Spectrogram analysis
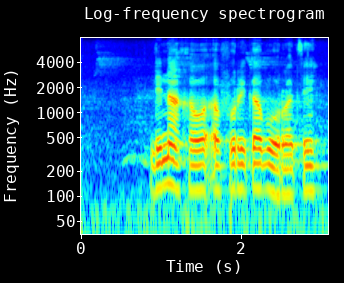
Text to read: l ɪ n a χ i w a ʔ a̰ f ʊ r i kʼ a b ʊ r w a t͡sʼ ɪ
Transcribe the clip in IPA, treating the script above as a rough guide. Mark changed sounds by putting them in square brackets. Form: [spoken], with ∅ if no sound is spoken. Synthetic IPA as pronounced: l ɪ n a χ [a] w a ʔ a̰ f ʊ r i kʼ a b ʊ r w a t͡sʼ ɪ

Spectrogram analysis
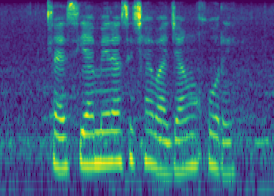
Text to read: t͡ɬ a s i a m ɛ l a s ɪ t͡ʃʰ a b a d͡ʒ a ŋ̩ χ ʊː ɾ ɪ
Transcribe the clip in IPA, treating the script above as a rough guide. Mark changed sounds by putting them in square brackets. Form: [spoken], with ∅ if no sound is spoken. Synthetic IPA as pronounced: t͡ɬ a s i a m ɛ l a s ɪ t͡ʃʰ a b a d͡ʒ a ŋ̩ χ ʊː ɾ ɪ

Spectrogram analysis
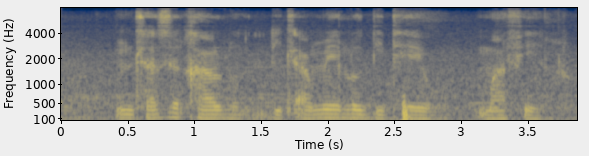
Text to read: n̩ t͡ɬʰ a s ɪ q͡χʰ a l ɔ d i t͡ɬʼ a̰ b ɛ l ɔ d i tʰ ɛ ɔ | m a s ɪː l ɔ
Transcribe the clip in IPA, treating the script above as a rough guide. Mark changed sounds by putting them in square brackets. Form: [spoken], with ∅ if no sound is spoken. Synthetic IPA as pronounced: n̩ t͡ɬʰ a s ɪ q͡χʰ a l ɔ d i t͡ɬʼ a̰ [m] ɛ l ɔ d i tʰ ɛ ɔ | m a [f] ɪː l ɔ

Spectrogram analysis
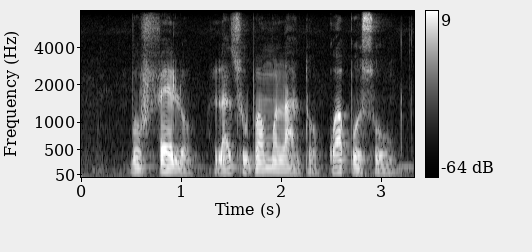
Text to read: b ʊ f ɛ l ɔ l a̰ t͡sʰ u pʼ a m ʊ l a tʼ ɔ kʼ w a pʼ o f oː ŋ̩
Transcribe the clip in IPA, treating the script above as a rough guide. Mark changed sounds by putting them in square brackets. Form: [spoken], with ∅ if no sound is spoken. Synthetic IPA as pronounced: b ʊ f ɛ l ɔ l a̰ t͡sʰ u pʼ a m ʊ l a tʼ ɔ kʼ w a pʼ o [s] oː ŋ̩

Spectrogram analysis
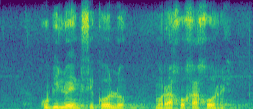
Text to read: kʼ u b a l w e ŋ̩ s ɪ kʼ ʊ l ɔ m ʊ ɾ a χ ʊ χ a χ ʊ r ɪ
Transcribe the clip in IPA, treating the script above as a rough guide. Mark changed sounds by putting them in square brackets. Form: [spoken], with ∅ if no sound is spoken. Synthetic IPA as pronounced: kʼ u b [i] l w e ŋ̩ s ɪ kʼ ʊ l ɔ m ʊ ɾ a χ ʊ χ a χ [ʊː] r ɪ

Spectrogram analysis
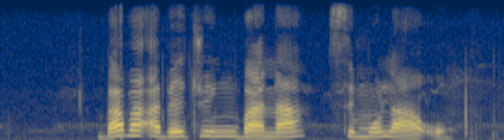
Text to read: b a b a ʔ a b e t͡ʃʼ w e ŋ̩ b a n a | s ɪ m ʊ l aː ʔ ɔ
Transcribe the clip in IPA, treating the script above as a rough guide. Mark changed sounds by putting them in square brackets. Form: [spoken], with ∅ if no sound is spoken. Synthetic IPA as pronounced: b a b a ʔ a b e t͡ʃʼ w e ŋ̩ b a n a | s ɪ m ʊ l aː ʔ ɔ

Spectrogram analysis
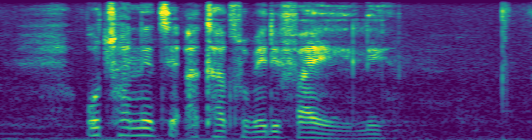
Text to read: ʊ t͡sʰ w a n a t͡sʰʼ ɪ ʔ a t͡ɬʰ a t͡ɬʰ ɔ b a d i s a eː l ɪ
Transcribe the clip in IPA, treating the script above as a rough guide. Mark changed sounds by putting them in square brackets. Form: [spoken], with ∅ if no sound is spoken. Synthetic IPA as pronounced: ʊ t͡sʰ w a n [e] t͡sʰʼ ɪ ʔ a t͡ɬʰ a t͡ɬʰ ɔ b [e] d i [f] a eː l ɪ

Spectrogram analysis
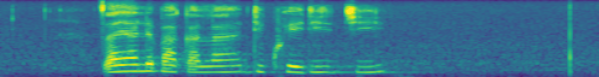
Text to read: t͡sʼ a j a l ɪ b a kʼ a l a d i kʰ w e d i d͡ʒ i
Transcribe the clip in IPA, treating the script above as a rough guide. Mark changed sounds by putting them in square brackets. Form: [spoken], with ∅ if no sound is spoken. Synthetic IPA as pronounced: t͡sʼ a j a l ɪ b a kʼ a l a d i kʰ w e d i d͡ʒ i

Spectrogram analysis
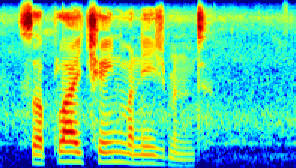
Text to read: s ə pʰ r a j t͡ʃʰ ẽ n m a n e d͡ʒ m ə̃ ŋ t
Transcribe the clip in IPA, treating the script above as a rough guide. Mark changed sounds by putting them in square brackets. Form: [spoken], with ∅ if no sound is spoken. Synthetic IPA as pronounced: s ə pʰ [l] a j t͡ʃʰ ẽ n m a n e d͡ʒ m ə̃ [n] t

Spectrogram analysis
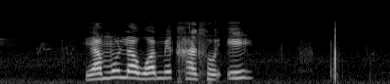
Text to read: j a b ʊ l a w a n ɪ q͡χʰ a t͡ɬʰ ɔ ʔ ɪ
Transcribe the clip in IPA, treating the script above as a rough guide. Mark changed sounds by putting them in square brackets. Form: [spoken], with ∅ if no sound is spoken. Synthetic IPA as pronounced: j a [m] ʊ l a w a [m] ɪ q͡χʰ a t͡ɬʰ ɔ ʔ ɪ

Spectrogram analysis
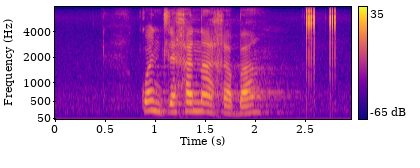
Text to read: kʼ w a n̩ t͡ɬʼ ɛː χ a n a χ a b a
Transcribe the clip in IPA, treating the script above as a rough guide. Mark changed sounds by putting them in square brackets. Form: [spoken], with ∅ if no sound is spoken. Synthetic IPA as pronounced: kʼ w a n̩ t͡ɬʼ [ɛ] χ a n a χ a b a

